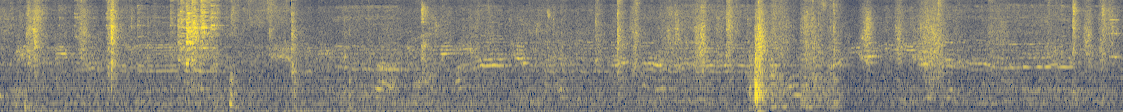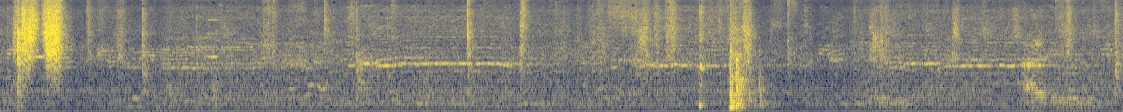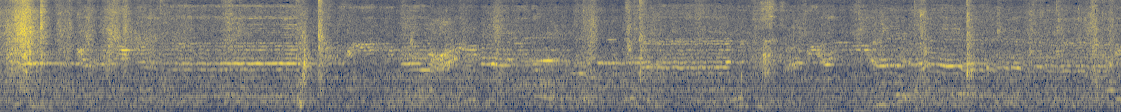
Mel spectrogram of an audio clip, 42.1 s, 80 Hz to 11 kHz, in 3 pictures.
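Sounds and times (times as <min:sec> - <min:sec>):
music: 0:00.0 - 0:42.0.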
